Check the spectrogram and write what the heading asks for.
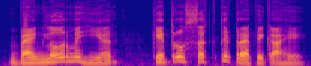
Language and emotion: Sindhi, neutral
